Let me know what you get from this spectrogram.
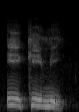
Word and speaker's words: ikimi: Ikimi. Ikimi. Eyegburo for me taren. Toshe. These are three syllables, which are I-ki-mi, I-ki-mi, I-ki-mi.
